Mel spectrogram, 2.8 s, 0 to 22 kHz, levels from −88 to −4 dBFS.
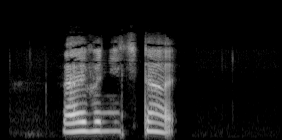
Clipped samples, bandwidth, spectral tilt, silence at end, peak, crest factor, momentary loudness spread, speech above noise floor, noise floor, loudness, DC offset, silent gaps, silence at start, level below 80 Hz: under 0.1%; 8.6 kHz; -2.5 dB/octave; 1.1 s; -8 dBFS; 22 dB; 9 LU; 48 dB; -74 dBFS; -26 LUFS; under 0.1%; none; 0.65 s; -78 dBFS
